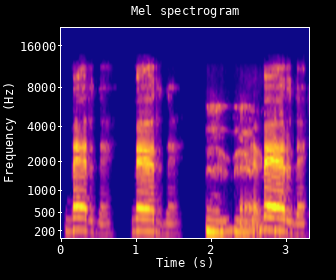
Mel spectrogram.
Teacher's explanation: V like a be, but very soft, very soft. Eh, Breve, Verde.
